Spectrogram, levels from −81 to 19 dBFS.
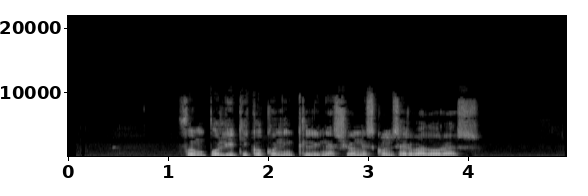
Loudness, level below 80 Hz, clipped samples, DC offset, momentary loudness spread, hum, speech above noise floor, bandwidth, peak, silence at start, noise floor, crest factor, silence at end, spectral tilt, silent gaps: -24 LUFS; -56 dBFS; under 0.1%; under 0.1%; 8 LU; none; 43 dB; 10.5 kHz; -4 dBFS; 1.1 s; -67 dBFS; 22 dB; 0.9 s; -5 dB/octave; none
